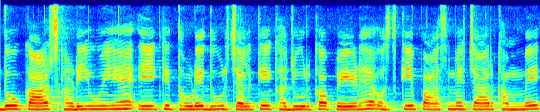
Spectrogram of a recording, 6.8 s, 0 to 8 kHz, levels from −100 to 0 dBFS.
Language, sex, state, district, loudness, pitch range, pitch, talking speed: Hindi, female, Jharkhand, Jamtara, -14 LUFS, 220-235 Hz, 230 Hz, 160 wpm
